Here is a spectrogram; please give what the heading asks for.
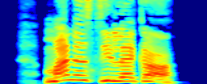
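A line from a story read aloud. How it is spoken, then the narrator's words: Calling out. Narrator (German): rief Tom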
